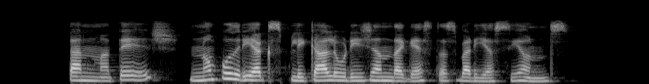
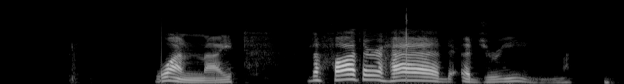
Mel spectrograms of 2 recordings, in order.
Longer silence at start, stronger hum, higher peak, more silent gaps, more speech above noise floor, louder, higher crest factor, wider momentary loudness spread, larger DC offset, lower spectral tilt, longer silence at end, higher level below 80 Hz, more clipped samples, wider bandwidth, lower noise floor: second, 0.7 s vs 1.55 s; neither; first, -2 dBFS vs -6 dBFS; neither; first, 67 dB vs 57 dB; about the same, -21 LUFS vs -23 LUFS; about the same, 20 dB vs 20 dB; second, 12 LU vs 18 LU; neither; second, -4.5 dB/octave vs -7 dB/octave; first, 0.85 s vs 0.15 s; about the same, -60 dBFS vs -64 dBFS; neither; second, 8.2 kHz vs 11 kHz; first, -87 dBFS vs -80 dBFS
